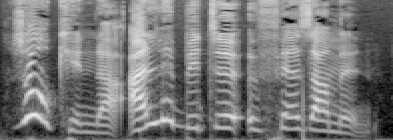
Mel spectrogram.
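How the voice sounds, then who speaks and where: A woman's voice: sits high, wildly swooping pitch, measured pace, no echo, studio quality, voice pushed up, full character voice. A woman voicing a fussy female teacher in a hobby audio drama, scolding and exasperated. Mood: bossy. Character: fussy female teacher herding unruly kids.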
